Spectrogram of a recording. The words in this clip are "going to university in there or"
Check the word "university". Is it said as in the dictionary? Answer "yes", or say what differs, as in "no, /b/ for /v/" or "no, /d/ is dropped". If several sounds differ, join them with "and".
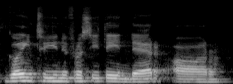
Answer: no, /f/ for /v/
